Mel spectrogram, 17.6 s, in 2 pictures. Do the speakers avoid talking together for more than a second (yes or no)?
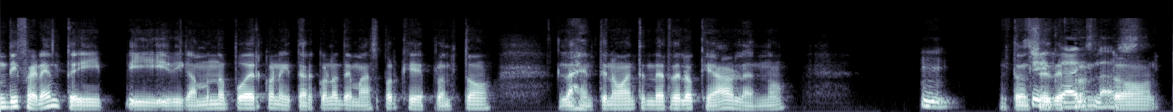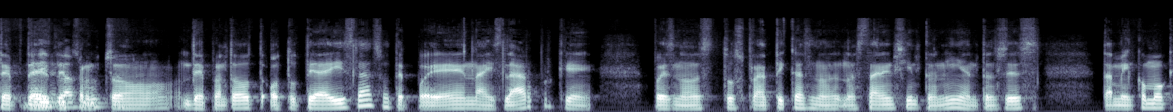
no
